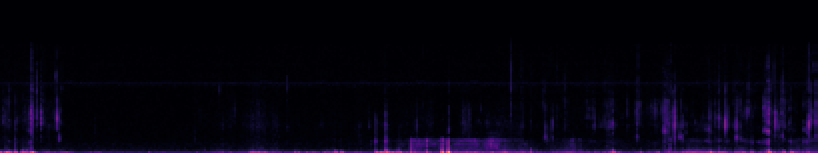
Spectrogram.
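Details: Pomeranian biting and crunching a snack, recorded for ASMR: bursts of crisp crunches and soft chewing separated by short lulls, plus a faint brief hum near the middle.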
